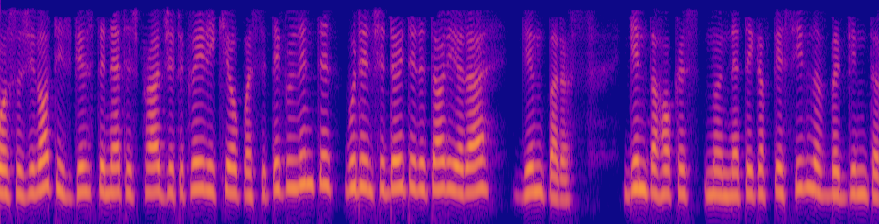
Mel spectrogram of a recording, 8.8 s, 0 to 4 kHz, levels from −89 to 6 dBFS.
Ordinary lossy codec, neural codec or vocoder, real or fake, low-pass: MP3, 32 kbps; codec, 16 kHz, 0.2 kbps, FocalCodec; fake; 3.6 kHz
